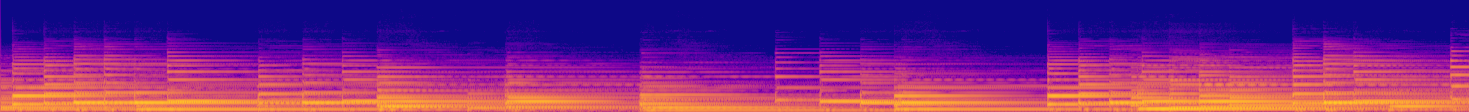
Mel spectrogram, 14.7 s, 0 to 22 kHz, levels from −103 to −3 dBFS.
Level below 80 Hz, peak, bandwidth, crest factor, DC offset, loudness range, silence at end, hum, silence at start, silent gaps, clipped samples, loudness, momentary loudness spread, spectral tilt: -48 dBFS; -8 dBFS; 4.2 kHz; 14 dB; under 0.1%; 6 LU; 0 s; none; 0 s; none; under 0.1%; -23 LUFS; 11 LU; -12.5 dB/octave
